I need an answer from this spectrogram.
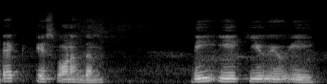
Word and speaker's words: deque: In this video, we will talk about Deque, that is in the collections module. Collections provide a range of useful functions and Deque is one of them. DEQUE, pronounced as Deque, stands for double-ended queue,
